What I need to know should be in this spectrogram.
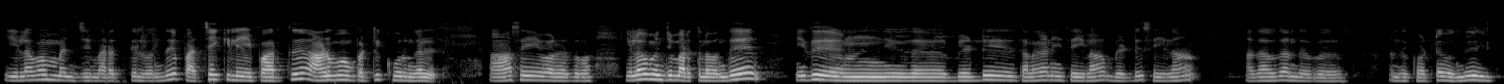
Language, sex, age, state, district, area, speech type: Tamil, female, 30-45, Tamil Nadu, Tirupattur, rural, spontaneous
